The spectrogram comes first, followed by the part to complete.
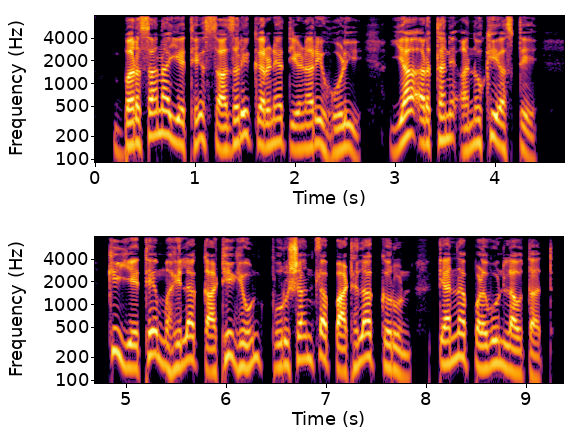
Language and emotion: Marathi, neutral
